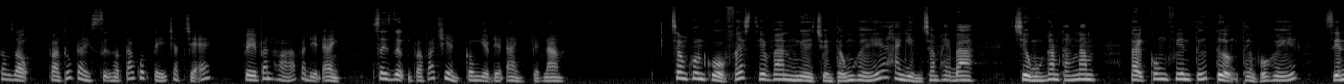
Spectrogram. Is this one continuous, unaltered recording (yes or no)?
yes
